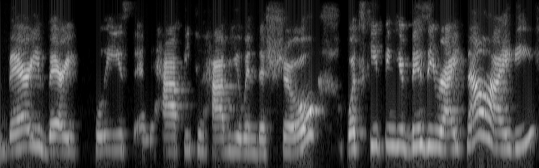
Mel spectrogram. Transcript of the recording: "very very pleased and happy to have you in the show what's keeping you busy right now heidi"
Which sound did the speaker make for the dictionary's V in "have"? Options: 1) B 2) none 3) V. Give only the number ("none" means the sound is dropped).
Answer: 3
